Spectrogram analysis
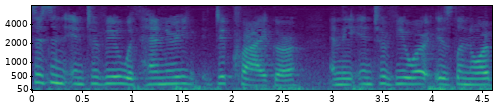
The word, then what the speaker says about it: De Kryger: How is your name pronounced at home? De Kryger.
